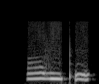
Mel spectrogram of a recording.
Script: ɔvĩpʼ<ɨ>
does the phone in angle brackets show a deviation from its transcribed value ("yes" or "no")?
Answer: yes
